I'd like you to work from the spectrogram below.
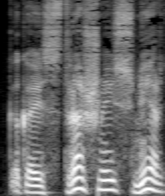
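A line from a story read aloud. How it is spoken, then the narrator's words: Sighing. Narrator (Russian): вздохнул Бутон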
